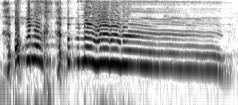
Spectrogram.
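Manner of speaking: high, very drawn-out wail; loud bawling. Acted. Father realises the house is his, bawling. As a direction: bawl it out, holding the last word. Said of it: "जोर जोर से दहाड़ रहा है".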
